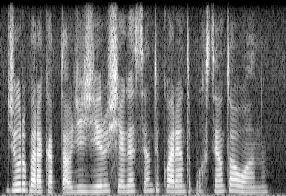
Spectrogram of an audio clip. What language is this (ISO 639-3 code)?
por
